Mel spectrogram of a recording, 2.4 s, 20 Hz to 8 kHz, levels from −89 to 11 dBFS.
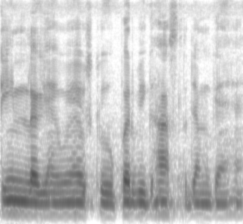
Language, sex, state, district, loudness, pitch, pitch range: Hindi, male, Chhattisgarh, Raigarh, -31 LUFS, 110 Hz, 105-115 Hz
